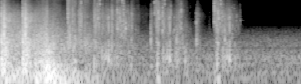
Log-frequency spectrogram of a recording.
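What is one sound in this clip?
Footsteps crunch over rock and grass.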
